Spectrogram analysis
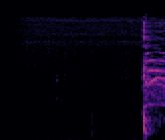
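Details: One sharp, dry, harsh cough after a quiet pause, with no mucus rattle; a sudden dry summer cough that became slightly wetter later.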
